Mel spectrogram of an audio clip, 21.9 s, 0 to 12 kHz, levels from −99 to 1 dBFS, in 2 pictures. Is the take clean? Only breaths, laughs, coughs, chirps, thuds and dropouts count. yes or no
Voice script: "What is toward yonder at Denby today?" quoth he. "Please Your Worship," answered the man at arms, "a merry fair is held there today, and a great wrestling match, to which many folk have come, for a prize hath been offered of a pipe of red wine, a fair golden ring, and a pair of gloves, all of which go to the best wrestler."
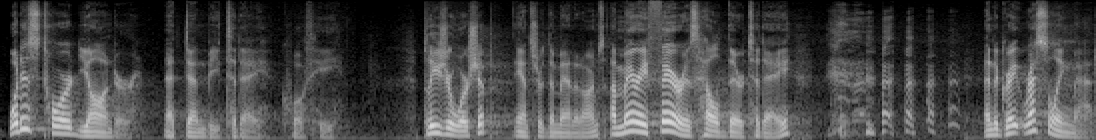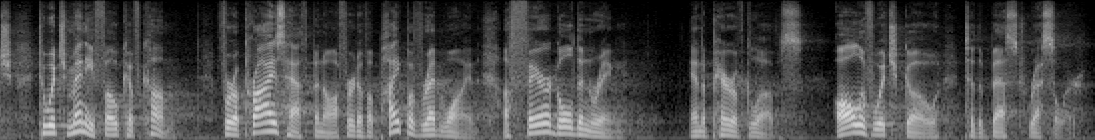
no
